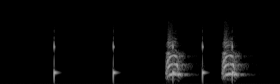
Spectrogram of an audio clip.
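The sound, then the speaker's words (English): A dog barks five times in an uneven rhythm: two short, sharp yaps spaced apart, then a fuller bark, another quick yap, and a final fuller bark, clear with no talking. “D is for dog.”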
